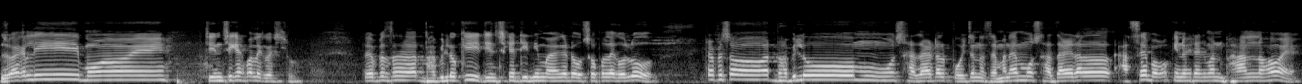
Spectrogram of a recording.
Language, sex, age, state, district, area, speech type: Assamese, male, 18-30, Assam, Tinsukia, rural, spontaneous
